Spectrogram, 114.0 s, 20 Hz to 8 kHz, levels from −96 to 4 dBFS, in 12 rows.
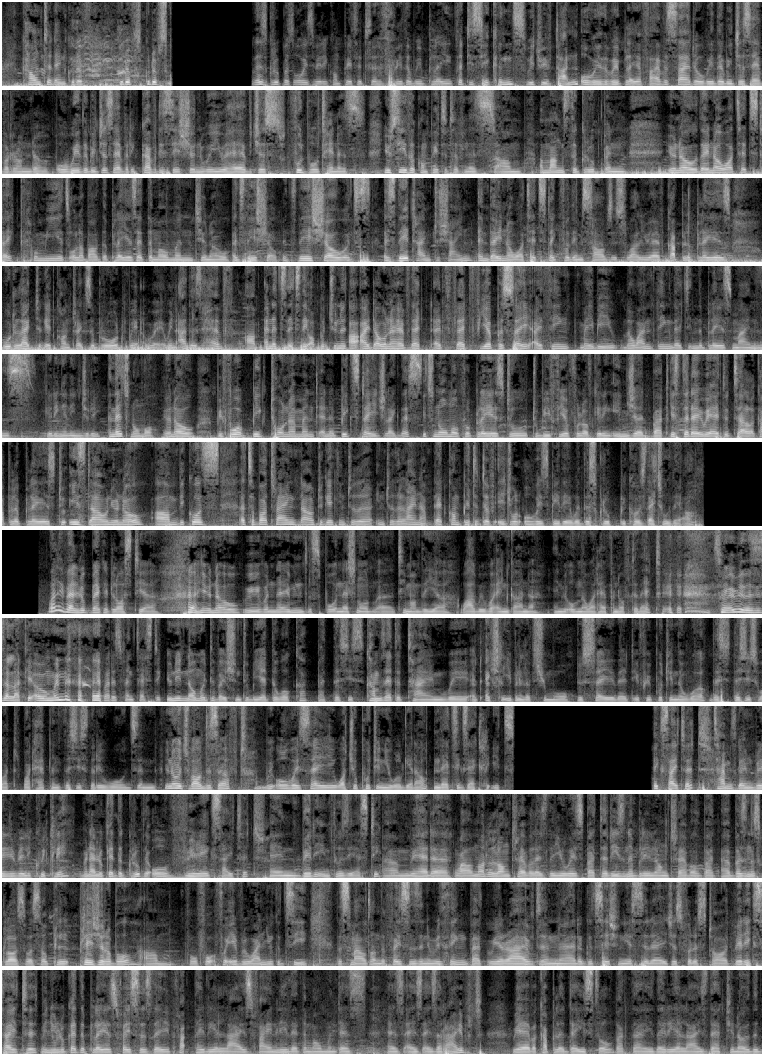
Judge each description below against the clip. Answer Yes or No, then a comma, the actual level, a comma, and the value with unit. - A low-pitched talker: No, medium, 155 Hz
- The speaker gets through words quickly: Yes, fast, 230 wpm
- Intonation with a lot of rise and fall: No, narrow, 2.5 semitones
